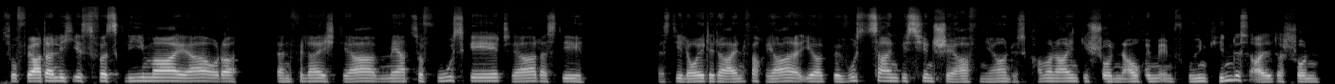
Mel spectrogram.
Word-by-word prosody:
so 150 - -4
förderlich 155 +2 +5
ist 165 - -3
fürs 160 -2 +3
Klima, 160 +1 +4
ja. 155 +1 +3
Oder 145 -1 +1 0.4
dann 140 -1 -5
vielleicht, 145 0 -2
ja, 145 +2 +2
mehr 145 +1 -2
zu 155 0 -3
Fuß 160 +3 -6
geht, 160 0 0
ja, 140 +2 +1
dass 145 -2 -5
die 140 -2 -3 0.7
dass 125 0 -14
die 145 - -4
Leute 140 +1 +3
da 135 -2 +2
einfach, 140 +2 -2
ja, 145 +2 +2
ihr 140 -1 +1
Bewusstsein 160 +3 -1
bisschen 155 0 -1
schärfen, 130 0 -1
ja, 135 +2 -5
und 135 -2 -5
das 125 - -12
kann 135 - -13
man 150 -1 0
eigentlich 145 0 -1
schon 135 -1 -1
auch 135 -1 0
im 140 0 -3
im 140 - -6
frühen 140 +2 -5
Kindesalter 155 -6 -1
schon 135 -2 -3
145 Hz, 180 wpm, -24 LUFS, 140-155 Hz, 0.7 s, förderlich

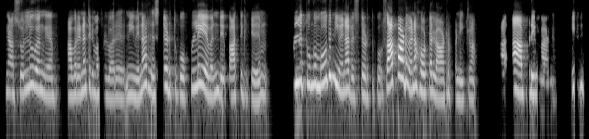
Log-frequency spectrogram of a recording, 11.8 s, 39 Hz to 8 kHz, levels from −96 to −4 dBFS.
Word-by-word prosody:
நான் 230 -2 -7
சொல்லுவேங்க. 260 -1 -3 0.5
அவரு 215 +1 -4
என்ன 250 +3 0
தெரியுமா 235 -7 -7
சொல்லுவாரு. 195 -1 -10 0.2
"நீ 215 - -6
வேணா 220 +11 -1
ரெஸ்ட் 225 +7 -4
எடுத்துக்கோ. 235 -6 -5
புள்ளைய 290 +2 +4
வந்து 220 +1 -4 0.2
பாத்துகிட்டு, 205 -2 -5 0.8
புள்ள 335 +2 +4
தூங்கும்போது 320 +5 +1
நீ 350 - +3
வேணா 250 +2 +4
ரெஸ்ட் 205 +3 -7
எடுத்துக்கோ. 205 0 -13
சாப்பாடு 395 +6 +10
வேண்னா 290 +4 +2
ஹோட்டல்ல 235 -4 -2
ஆர்டர் 225 +5 -8
பண்ணிக்கலாம்." 185 0 -9 0.8
அ - - +9
அப்படின்ம்பாங்க. 220 -7 -4 0.5
இது 295 +1 -8
230 Hz, 135 wpm, -24 LUFS, 205-290 Hz, 0.8 s, சாப்பாடு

